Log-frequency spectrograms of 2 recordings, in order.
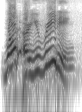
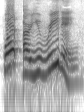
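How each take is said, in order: First: What punched at the start, reading stressed. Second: What punched, reading stressed. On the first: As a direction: hit What, then reading. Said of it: "pay attention to the way I stress these sentences". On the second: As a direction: hit what, then reading. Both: Shown as a demonstration.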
